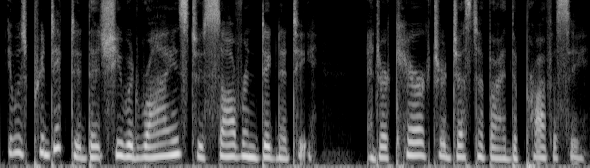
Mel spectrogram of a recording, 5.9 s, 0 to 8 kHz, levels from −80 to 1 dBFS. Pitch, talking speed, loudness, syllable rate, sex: 210 Hz, 160 wpm, -19 LUFS, 5.3 syllables/s, female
